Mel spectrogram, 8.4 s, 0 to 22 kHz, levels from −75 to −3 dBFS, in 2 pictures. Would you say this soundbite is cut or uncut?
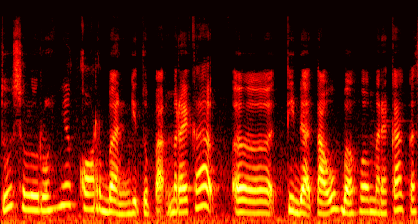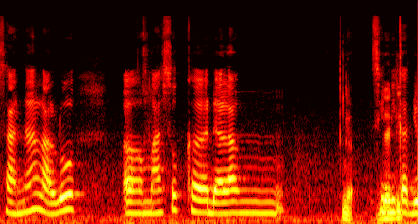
uncut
